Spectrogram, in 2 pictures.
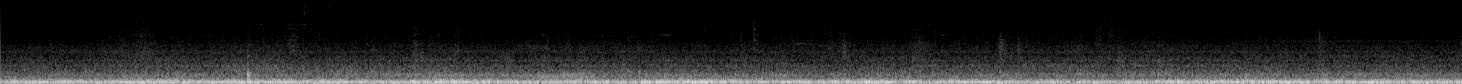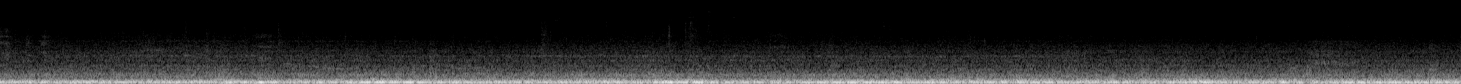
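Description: Steady low rumble of an E2 series Shinkansen running, heard from inside the passenger cabin, with a few faint ticks over it.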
